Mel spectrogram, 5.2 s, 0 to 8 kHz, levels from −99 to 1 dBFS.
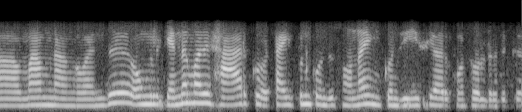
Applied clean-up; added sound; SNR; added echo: none; none; none; none.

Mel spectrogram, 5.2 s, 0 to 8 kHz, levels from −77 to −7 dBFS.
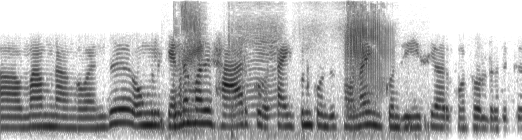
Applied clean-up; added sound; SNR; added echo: none; Fart; 7 dB; none.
